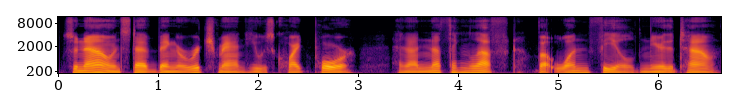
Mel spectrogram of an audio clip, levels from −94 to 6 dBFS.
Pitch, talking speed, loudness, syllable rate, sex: 105 Hz, 200 wpm, -20 LUFS, 4.4 syllables/s, male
